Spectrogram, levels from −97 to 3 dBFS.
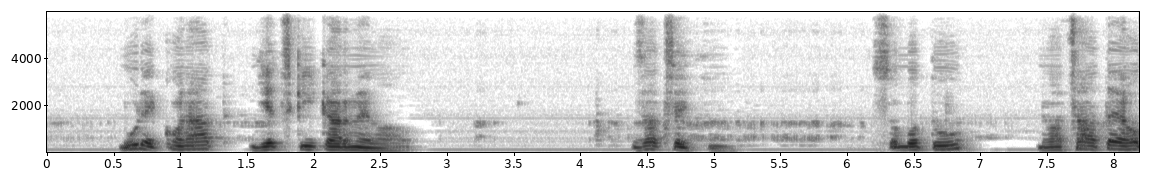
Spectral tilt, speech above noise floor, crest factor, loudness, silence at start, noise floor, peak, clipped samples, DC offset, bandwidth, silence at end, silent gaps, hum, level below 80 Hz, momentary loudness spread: -8 dB/octave; 39 dB; 18 dB; -21 LUFS; 0.55 s; -59 dBFS; -4 dBFS; under 0.1%; under 0.1%; 6 kHz; 0 s; none; none; -68 dBFS; 16 LU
